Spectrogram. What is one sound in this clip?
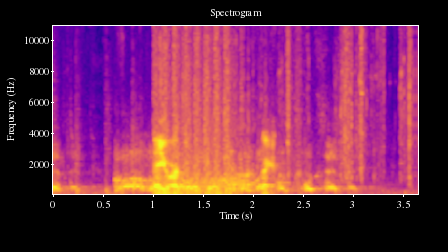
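A machine gun fires a loud rapid burst.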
